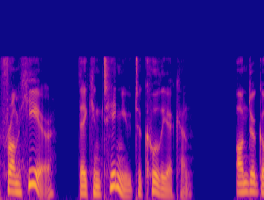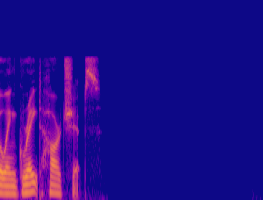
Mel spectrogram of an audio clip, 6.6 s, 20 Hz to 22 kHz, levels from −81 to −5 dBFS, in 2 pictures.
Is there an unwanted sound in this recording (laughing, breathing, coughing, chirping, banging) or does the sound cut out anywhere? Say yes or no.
no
